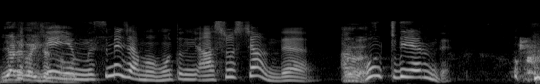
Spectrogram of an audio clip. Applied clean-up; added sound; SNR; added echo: none; none; none; none.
